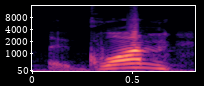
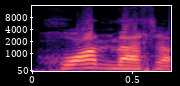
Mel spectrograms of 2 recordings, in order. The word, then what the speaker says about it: Juan Mata: we do inquire from guan i've said it wrong again haven't i it's juan mata apparently to guitar circle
